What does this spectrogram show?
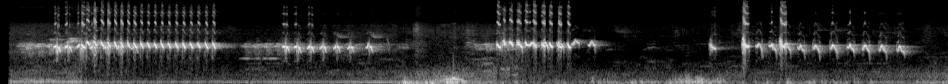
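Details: Female yellow-vented bulbul calling to other bulbuls to spur them into singing: fast trains of bright chattering notes, repeated in bursts with short pauses, over a low steady hum.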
